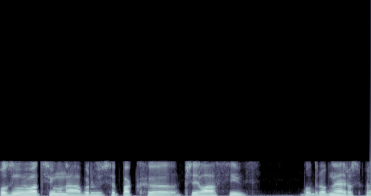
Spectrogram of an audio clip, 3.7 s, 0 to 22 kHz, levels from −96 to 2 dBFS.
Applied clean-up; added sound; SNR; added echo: neural diffusion model UNIVERSE++.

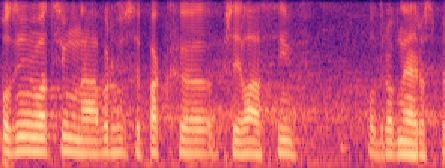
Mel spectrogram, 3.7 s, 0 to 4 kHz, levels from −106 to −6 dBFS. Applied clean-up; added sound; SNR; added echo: none; none; none; none.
